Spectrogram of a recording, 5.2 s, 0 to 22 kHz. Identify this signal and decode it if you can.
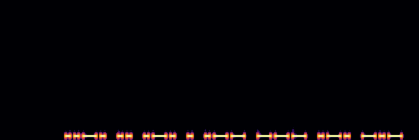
Morse code, heard as a keyed tone, about 22 wpm, 700 Hz. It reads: FIREWORK
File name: practice / 22wpm / Eight Letter Words - 22wpm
